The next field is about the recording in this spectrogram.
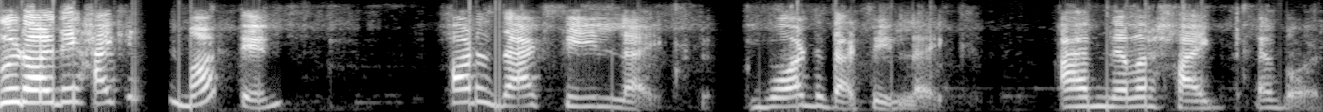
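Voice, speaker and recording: Delivery moves at a moderate pace, broken by long, frequent pauses. Loudness swings widely, and the pitch swings very widely too. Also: woman, high pitch for a woman. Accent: Indian. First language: Hindi. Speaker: live streamer. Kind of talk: casual chat.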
